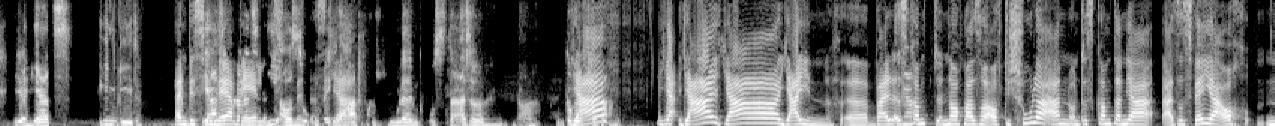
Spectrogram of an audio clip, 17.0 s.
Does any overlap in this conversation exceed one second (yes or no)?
yes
